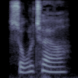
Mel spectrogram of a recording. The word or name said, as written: soltørre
